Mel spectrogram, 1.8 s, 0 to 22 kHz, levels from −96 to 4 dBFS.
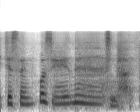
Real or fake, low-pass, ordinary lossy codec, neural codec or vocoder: fake; none; none; codec, 16 kHz, 0.3 kbps, FocalCodec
